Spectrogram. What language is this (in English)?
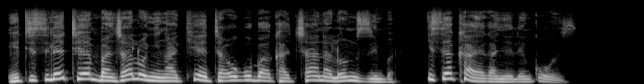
North Ndebele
